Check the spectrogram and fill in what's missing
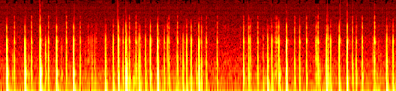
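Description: Fingernails tap and scratch the back of a grey-beige plastic or silicone phone case with a bear print, lying flat on a wooden board. Rapid, dry clicking taps come in uneven bursts with faint scratching between them and a short pause near the middle. Each tap is brief and dull, with little ring and weight in the low-mid range.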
